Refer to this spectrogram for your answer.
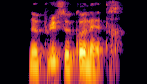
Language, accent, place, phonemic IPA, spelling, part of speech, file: French, France, Lyon, /nə ply s(ə) kɔ.nɛtʁ/, ne plus se connaître, verb, LL-Q150 (fra)-ne plus se connaître.wav
- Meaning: to be beside oneself with anger, to be furious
